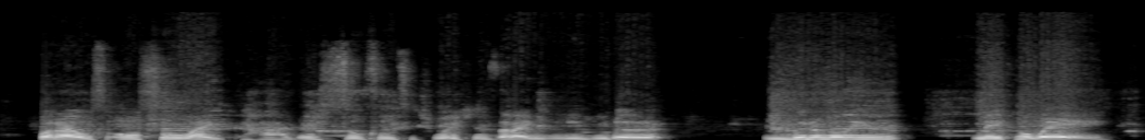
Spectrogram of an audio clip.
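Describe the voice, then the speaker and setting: With music playing in the background, a woman with an American accent talks at a moderate pace in an animated tone at a medium pitch. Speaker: teacher of a class. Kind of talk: casual testimony talk to camera. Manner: casual, animated, conversational.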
